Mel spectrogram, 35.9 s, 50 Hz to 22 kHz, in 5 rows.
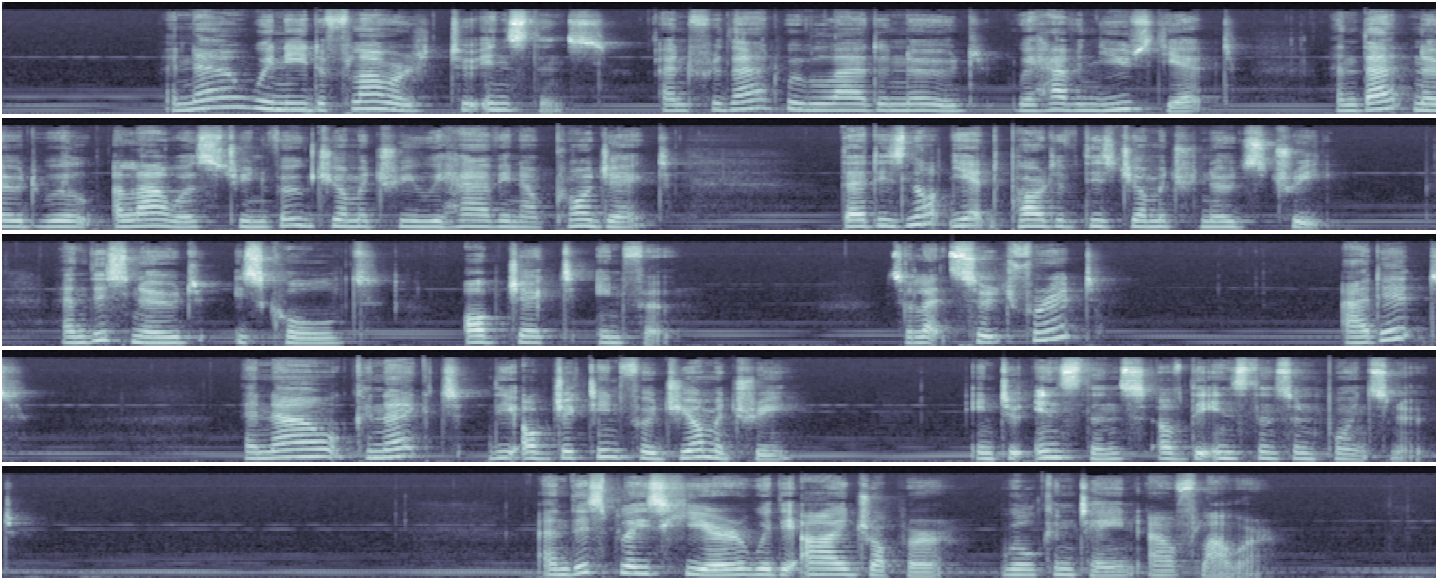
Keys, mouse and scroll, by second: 3.7 click, 16.8 click, 17.9 shift+a, 18.0 click, 27.7 click, 30.5 click.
